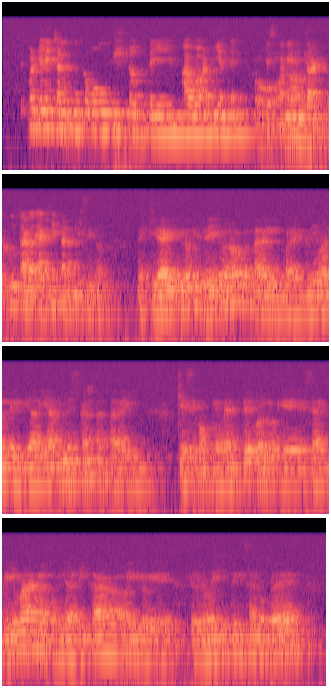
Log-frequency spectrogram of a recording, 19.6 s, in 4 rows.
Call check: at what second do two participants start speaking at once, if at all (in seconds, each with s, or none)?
4.0 s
